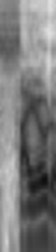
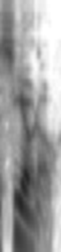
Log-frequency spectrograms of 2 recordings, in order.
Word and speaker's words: Scioto: It's Chillicothe, and it's the Scioto River, not the Scioto. Okay, everyone says Scioto. If you don't live in Ohio, you say Scioto. It's Scioto.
